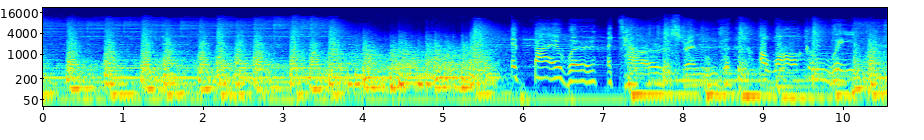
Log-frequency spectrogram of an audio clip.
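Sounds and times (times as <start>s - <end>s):
early rock and roll single with full band: 0.0s - 10.5s
speech: 5.9s - 10.5s.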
